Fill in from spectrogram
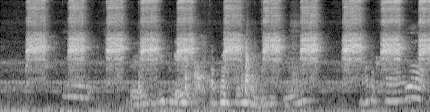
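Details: Rhythmic long-tailed shrike song of loud, rasping high-pitched bursts about twice per second, interspersed with quieter low twittering and chattering notes.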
